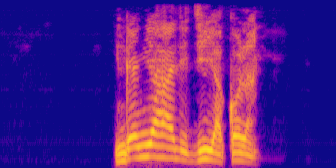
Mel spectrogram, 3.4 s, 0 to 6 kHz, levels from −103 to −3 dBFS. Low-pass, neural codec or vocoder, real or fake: 5.4 kHz; codec, 16 kHz, 8 kbps, FreqCodec, larger model; fake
